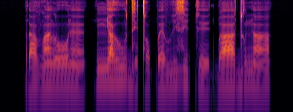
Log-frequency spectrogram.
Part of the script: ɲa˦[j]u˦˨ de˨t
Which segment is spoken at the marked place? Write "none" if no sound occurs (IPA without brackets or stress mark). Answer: ɣ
